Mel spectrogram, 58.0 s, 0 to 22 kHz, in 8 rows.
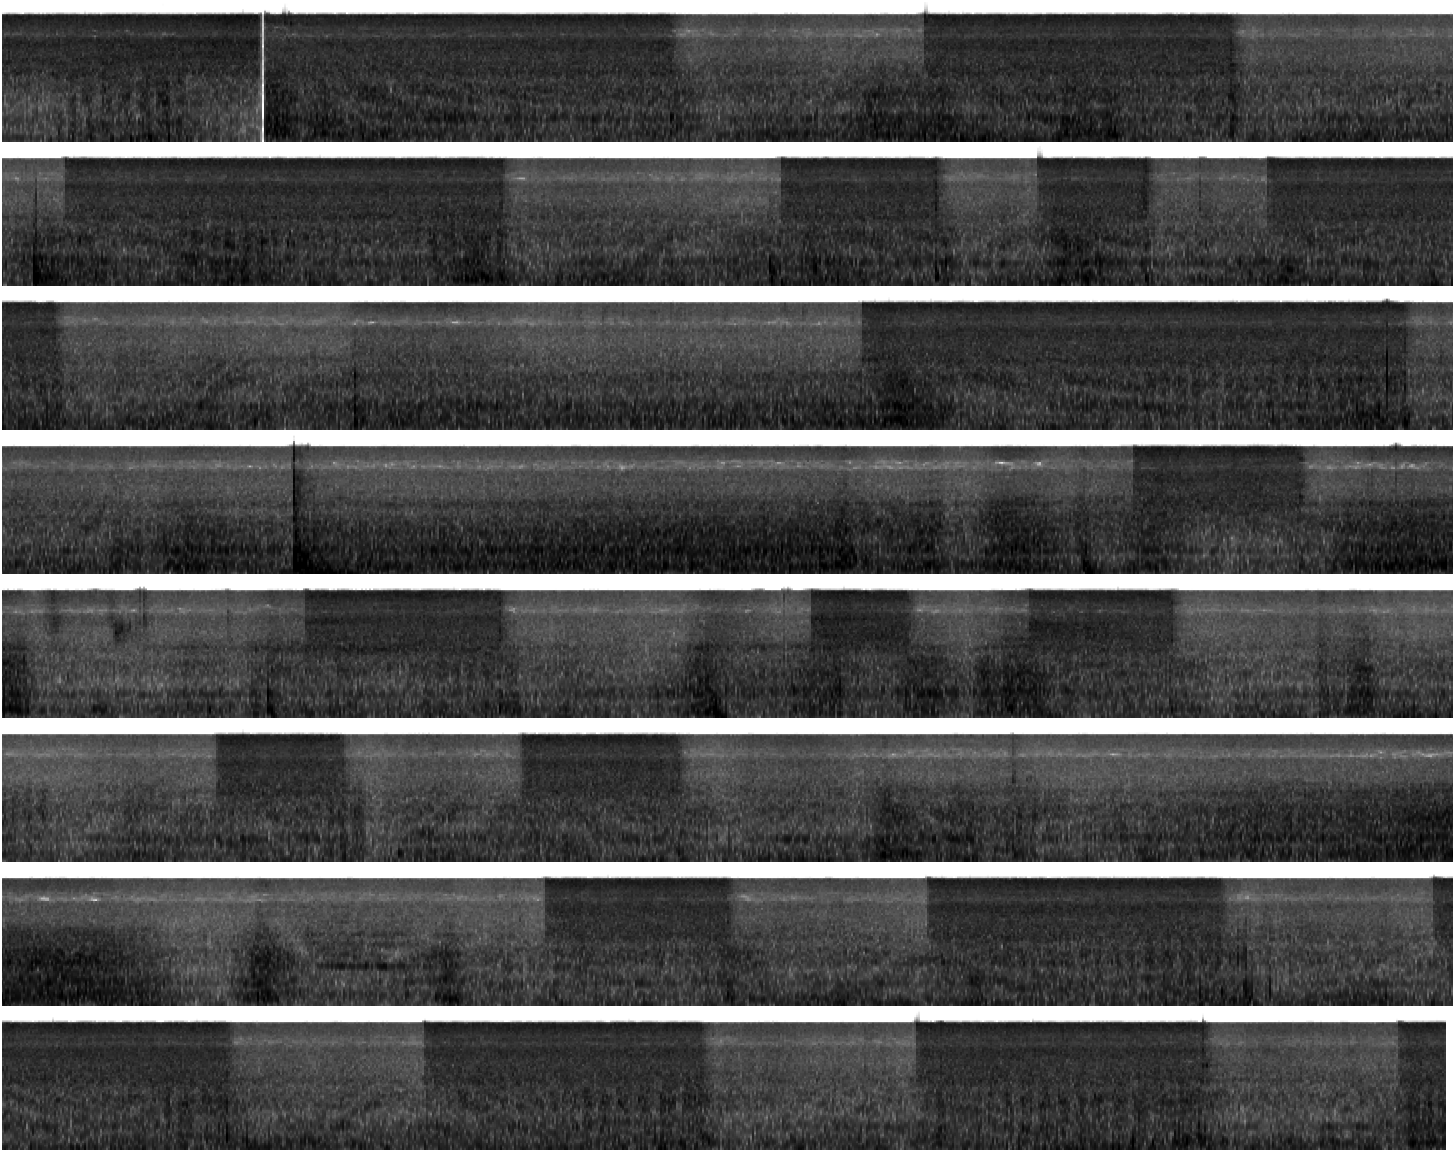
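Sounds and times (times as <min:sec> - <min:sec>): carpet extractor suction roar: 0:00.0 - 0:58.0
sharp knocks: 0:23.2 - 0:23.6.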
